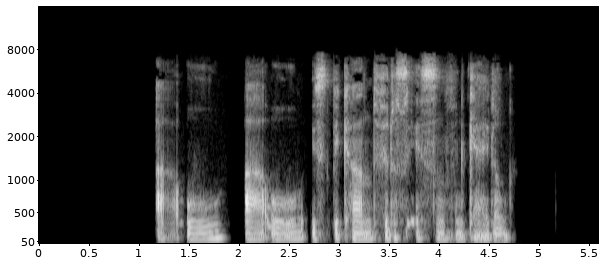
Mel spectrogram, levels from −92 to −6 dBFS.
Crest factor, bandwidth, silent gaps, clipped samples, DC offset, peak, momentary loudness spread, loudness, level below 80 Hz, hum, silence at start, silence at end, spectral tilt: 22 dB; 8 kHz; 1.93-2.04 s; under 0.1%; under 0.1%; -2 dBFS; 7 LU; -23 LUFS; -46 dBFS; none; 1.15 s; 0.85 s; -3.5 dB/octave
